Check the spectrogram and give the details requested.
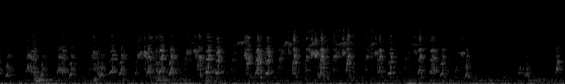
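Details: Six-month-old hybrid partridge kept as a calling bird: dense, overlapping chucking and chattering notes pour out almost without a break, thinning out at the close.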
